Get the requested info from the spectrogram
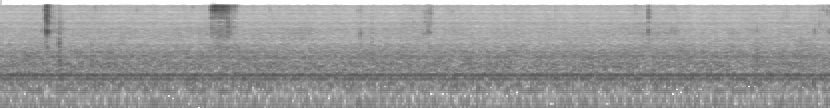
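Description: A person biting and chewing a breaded chicken wing close to the microphone: a few short, sharp crunchy clicks, the loudest about a second and a half in, over a steady low hum.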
